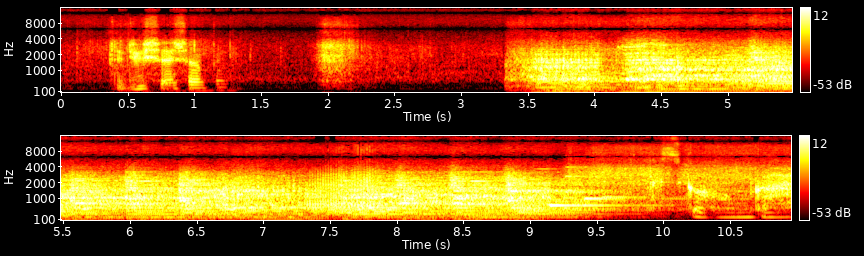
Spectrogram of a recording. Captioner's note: snorts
